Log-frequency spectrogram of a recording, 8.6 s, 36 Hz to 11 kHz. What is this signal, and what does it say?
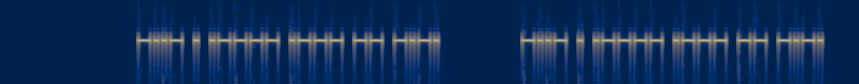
Morse code, heard as a keyed tone, about 32 wpm, 700 Hz. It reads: XE1JMC XE1JMC
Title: DXCC-100 Call Signs - 6 Characters - Repeated 2x - 30wpm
